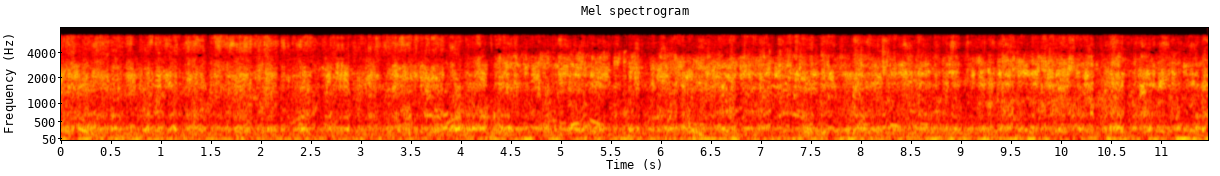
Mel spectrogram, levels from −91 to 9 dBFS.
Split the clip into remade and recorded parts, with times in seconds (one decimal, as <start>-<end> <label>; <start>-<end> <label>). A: 0.0-11.5 recorded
